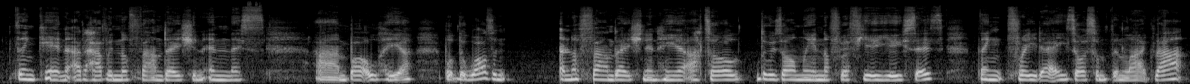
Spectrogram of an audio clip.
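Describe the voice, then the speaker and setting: Chatty woman with a gravelly, tiring voice. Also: medium pitch, darkish tone. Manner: chatty, frequent ums, repeats words for emphasis. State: voice going hoarse. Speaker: beauty vlogger. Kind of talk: casual product review.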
